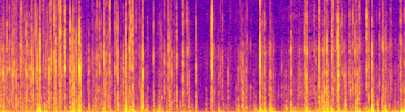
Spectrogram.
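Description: A thin black plastic garbage bag draped over a binaural microphone is rubbed and crinkled with fingertips. It makes a dense, continuous run of close crinkles and sharp, crackling snaps that stop dead with no ring. Bright hiss rides over a heavy low rumble from handling near the mic.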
